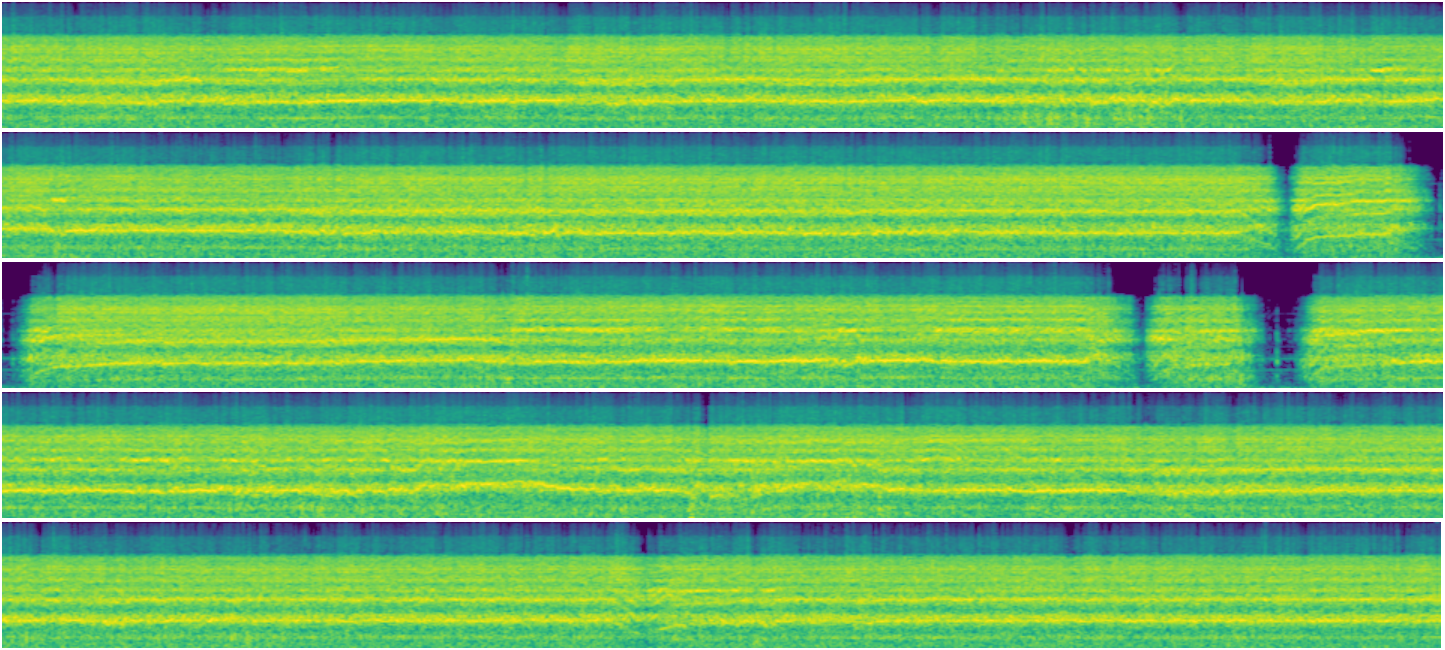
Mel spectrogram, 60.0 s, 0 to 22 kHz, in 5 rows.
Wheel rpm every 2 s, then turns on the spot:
230, 230, 220, 220, 240, 230, 240, 210, 200, 200, 210, 130, 150, 210, 220, 220, 160, 120, 220, 240, 260, 250, 230, 220, 230, 230, 200, 220, 230, 230.
none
